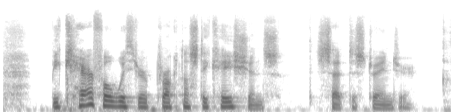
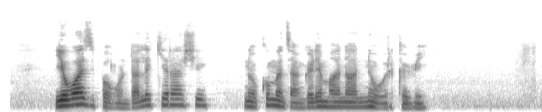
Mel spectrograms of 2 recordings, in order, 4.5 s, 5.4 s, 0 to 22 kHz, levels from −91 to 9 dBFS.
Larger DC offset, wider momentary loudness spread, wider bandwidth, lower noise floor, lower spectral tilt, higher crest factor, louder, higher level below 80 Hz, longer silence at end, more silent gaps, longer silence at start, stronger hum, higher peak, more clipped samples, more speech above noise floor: neither; about the same, 18 LU vs 19 LU; first, 14.5 kHz vs 8.8 kHz; second, -57 dBFS vs -63 dBFS; second, -5.5 dB/octave vs -8 dB/octave; about the same, 22 dB vs 22 dB; second, -37 LUFS vs -26 LUFS; first, -62 dBFS vs -72 dBFS; second, 0 s vs 1.2 s; neither; second, 0.05 s vs 0.55 s; neither; second, -16 dBFS vs -4 dBFS; neither; second, 20 dB vs 38 dB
